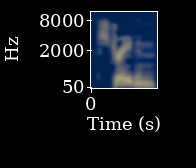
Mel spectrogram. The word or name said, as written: straighten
